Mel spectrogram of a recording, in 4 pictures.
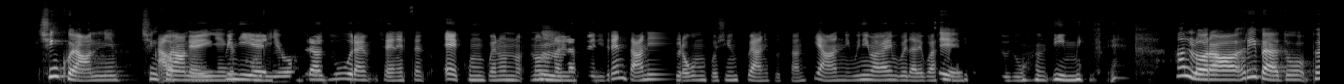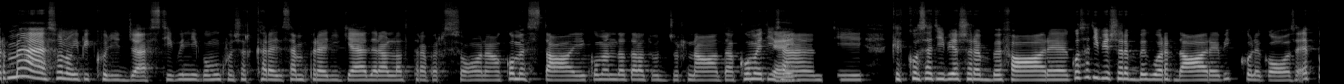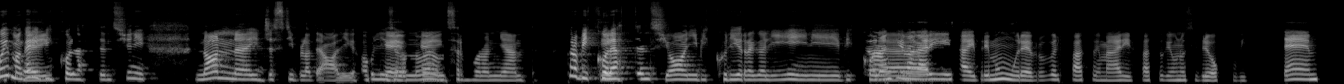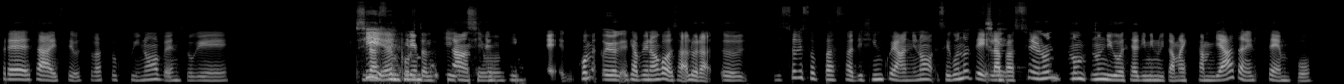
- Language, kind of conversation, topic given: Italian, unstructured, Come si può mantenere viva la passione nel tempo?
- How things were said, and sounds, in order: distorted speech; other background noise; in English: "tip"; giggle; laughing while speaking: "dimmi"; "proprio" said as "propo"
